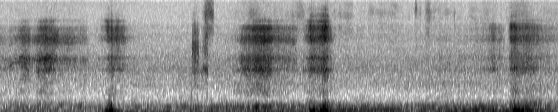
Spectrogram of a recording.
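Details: Snoring from Floki, a four-month-old Rhodesian Ridgeback pup: slow, uneven rumbling snores with airy exhalations, louder snorts at about two, six and ten seconds, breathing hiss throughout.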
